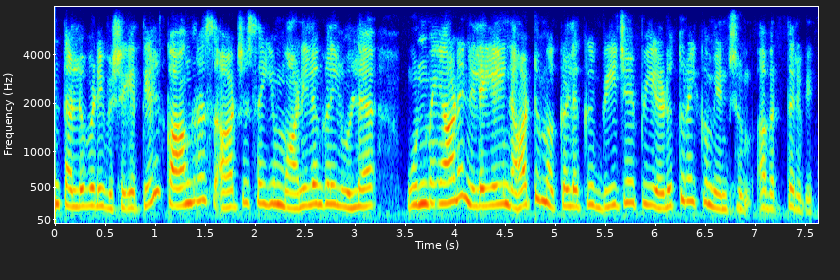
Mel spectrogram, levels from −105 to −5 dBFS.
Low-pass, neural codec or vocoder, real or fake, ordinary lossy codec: 7.2 kHz; vocoder, 22.05 kHz, 80 mel bands, Vocos; fake; Opus, 16 kbps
